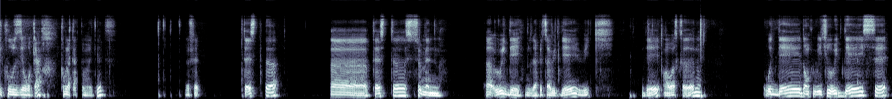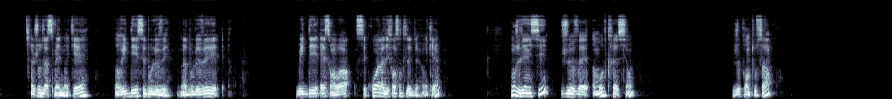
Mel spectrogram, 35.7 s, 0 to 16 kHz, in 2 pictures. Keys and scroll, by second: 0.7 0, 1.2 4, 3.0 space, 3.2 6, 3.3 space, 4.7-5.8 typing, 8.0 s, 8.2 e, 9.6 BackSpace, 10.4 w, 10.9 e, 12.5 k, 12.8 d, 13.1 a, 13.9 y, 14.8 Return.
